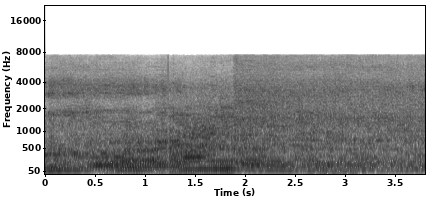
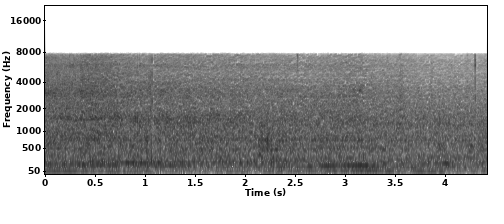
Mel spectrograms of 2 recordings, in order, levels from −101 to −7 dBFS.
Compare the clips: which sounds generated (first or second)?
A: first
